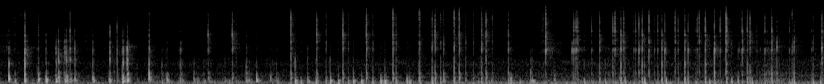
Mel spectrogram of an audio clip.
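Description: A pink silicone scalp massager is held in both hands while its bristles and body are tapped and scratched with long nails. A rapid, uneven stream of soft, dry taps and scratchy rustles is heard, mostly dull and low with faint bright clicks. Each tap stops almost instantly, with no ringing.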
